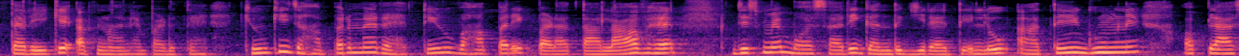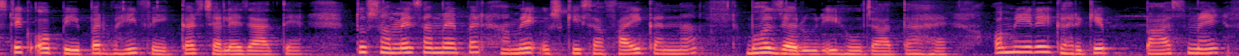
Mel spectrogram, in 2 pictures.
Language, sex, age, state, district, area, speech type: Hindi, female, 30-45, Madhya Pradesh, Bhopal, urban, spontaneous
